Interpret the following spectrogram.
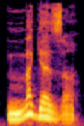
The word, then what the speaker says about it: magasin: Le magasin. Le magasin. Okay, remember you've got only one S between two vowels. Then you get the sound Z, alright?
